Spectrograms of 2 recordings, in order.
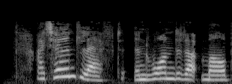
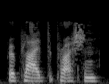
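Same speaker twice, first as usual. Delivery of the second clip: usual speaking voice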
